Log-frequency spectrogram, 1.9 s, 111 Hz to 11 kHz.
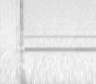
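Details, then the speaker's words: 2000 Mustang GT, key-on after reconnecting the unplugged fuel pump: click then steady high electric hum that holds; fuel pump priming normally. "okay now i hear the pump cycling"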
